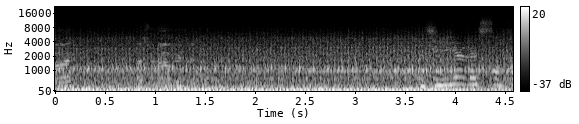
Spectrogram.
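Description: Farm tractor engine idling with a steady low rumble, close and continuous, with faint voices and a brief higher whine near the end.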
